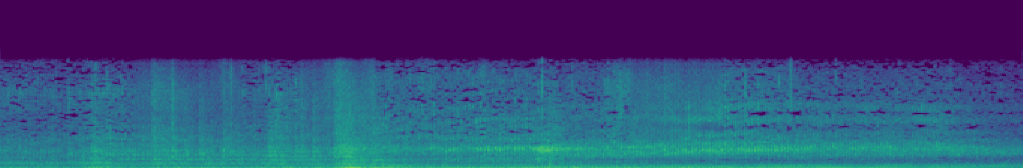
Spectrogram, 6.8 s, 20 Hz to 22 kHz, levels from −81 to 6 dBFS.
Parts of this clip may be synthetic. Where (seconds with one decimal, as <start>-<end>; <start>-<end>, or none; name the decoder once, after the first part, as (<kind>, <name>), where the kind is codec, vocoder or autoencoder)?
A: 0.9-1.6 (autoencoder, DAC-VAE); 2.0-2.5; 4.2-4.8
